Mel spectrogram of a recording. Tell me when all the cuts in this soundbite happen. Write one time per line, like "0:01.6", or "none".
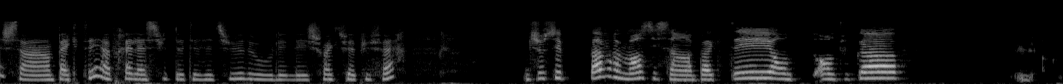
none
